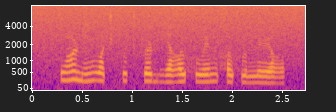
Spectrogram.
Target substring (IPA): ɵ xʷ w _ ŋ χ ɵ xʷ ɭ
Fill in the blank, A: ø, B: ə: A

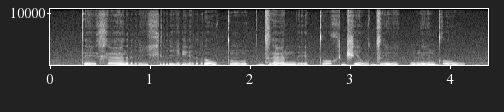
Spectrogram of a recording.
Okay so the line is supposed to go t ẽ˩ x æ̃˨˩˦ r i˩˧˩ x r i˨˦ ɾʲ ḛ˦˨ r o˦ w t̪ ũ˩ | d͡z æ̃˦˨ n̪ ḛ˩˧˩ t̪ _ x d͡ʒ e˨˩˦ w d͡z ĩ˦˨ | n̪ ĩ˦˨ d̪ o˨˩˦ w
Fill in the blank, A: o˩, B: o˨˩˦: B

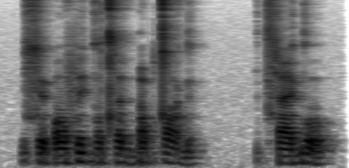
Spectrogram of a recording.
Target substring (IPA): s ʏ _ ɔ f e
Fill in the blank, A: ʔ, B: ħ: A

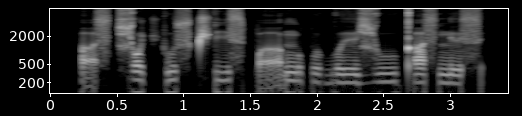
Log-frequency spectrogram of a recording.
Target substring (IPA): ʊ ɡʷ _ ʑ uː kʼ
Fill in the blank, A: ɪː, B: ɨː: A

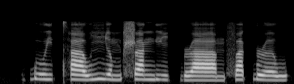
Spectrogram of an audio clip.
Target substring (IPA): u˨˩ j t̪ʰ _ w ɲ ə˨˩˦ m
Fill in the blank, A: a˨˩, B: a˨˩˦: B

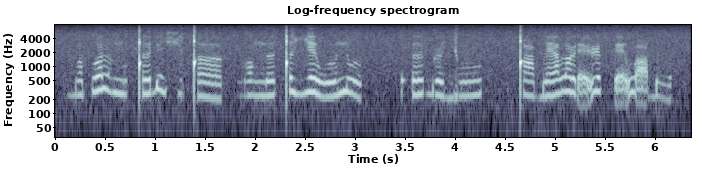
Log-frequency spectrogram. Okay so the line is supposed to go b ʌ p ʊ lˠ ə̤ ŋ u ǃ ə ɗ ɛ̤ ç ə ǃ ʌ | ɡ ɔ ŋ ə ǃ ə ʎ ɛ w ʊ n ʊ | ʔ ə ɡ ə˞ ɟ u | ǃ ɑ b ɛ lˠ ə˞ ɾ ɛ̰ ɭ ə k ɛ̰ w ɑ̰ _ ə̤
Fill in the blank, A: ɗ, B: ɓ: B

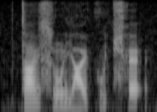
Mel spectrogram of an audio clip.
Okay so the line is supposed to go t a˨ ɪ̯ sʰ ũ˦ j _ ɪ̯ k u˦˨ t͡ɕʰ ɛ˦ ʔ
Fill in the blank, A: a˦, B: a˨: B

